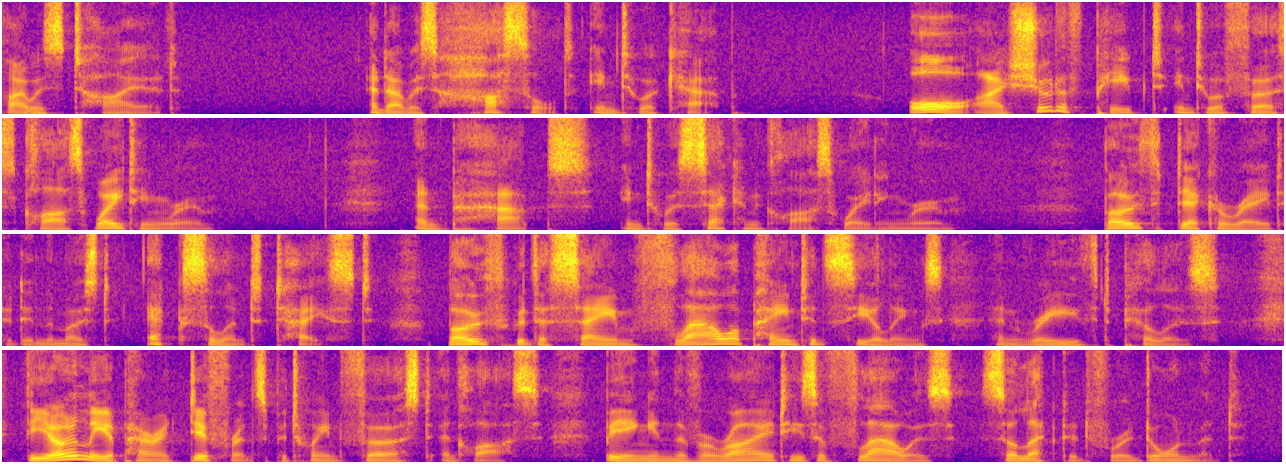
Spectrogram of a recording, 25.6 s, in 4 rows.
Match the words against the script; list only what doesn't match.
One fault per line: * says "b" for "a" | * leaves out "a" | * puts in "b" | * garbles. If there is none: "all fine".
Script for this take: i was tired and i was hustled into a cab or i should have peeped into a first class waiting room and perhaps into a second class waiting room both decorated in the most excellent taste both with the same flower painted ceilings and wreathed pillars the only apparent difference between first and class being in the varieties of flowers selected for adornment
all fine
